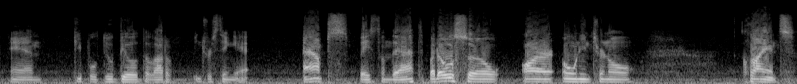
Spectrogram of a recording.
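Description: A man from Israel with an Israeli accent, speaking English as a guest in a technical interview, with frequent pauses, fillers and restarts. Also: mid-range voice, a little mellow, slight background noise, rough recording. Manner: hesitant, many fillers and restarts. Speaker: software engineer guest.

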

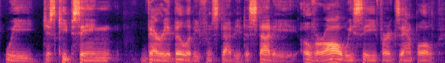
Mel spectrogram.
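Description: Low gravelly man, halting explanations. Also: steady tone, warm tone. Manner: hesitant, many filler uhs and restarts. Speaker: neuroscience researcher guest. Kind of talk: explanatory interview answers.

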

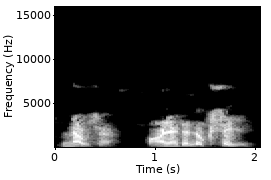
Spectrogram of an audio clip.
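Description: Blunt, animated English church caretaker, tinny. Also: male voice, mid-range voice, normal speed, husky, no echo. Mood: dogged, uneasy. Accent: British English. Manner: colloquial, deferential, dogged. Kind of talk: 1940s radio drama acting. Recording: tinny old radio broadcast.

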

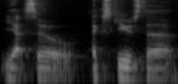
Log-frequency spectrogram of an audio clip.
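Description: A man's voice: deep voice, monotone, drawn-out words, gravelly, darkish tone. A man co-hosting a casual Bible study podcast, thoughtful and enthusiastic, often restarting his phrases. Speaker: podcast co-host.

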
